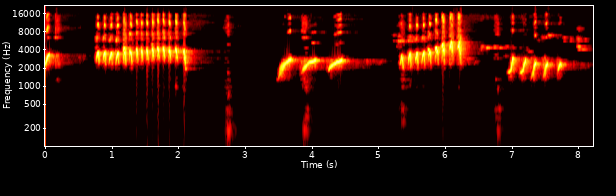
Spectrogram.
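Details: Greater green leafbird originally from Banyuwangi in spirited ngentrok song: long rapid chirping rattles rising in pitch alternate with a few rolling upslurred whistles and a quick descending series of notes, against a silent background.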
